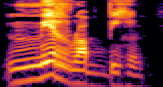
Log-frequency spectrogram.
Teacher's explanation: نون کی جو آواز ہے اس کو بالکل نون کو پڑھیں گے بھی نہیں، اور اس میں بغیر غنہ کے اس کو پڑھ دیں گے، میم کو ڈائریکٹ را کے ساتھ ملا کے۔ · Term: ادغام بلا غنہ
